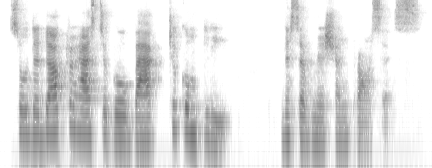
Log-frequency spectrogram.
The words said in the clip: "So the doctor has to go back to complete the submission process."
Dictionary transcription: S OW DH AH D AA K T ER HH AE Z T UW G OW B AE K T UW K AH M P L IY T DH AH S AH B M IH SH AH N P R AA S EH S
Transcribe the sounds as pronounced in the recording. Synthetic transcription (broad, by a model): S OW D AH D AA K T ER HH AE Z T UW G OW B AE K T UW K AH M P L IY T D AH S AH B M IH SH AH N P R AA S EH S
